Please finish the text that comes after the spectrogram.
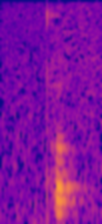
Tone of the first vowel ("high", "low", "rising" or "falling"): high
